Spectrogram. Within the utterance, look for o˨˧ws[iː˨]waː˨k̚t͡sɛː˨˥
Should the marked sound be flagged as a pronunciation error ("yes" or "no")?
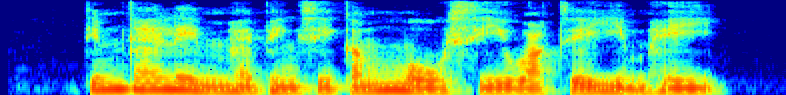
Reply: no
